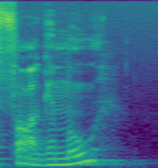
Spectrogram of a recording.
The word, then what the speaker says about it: Fagermo: Uh, eh, Dag-Erik Oksvold och Anne Fagermo.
